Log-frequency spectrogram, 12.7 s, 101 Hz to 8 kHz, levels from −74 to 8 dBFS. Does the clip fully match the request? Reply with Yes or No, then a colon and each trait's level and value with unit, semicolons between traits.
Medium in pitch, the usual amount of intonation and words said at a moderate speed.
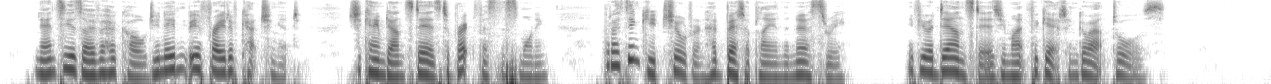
Yes: medium, 170 Hz; average, 4.2 semitones; average, 195 wpm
